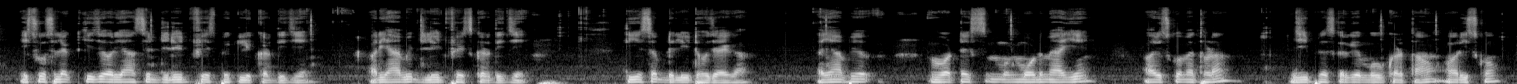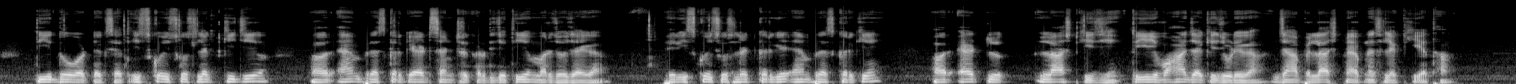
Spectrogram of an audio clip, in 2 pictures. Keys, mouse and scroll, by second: 0.0 click, 1.6 right click, 2.1-3.2 middle drag, 3.2 click, 3.5-4.6 right drag, 4.6 middle click, 5.5 scroll up 2, 5.9-8.3 shift+middle drag, 8.3-10.3 drag, 14.4 click, 16.5 click, 17.0 shift+click, 20.0-21.7 middle drag, 21.7 click, 22.4 shift+click, 27.6-30.3 middle drag.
